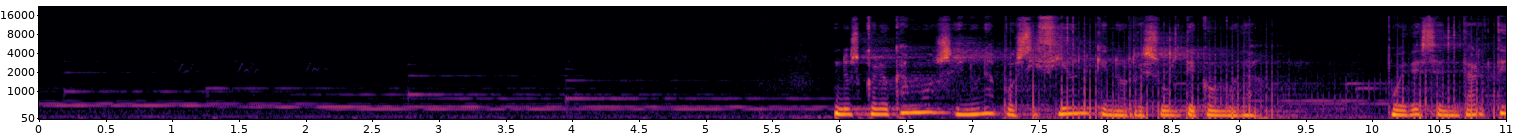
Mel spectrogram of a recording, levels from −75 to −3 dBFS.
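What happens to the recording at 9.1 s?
A low, robotic rattle at about 23.4 Hz runs through the sound, part of buffer tearing that starts at 7.21 s and lasts to the end. Writer and reader have slipped, so a small slice of each 2048-sample period replays audio roughly 150 ms old, with hard joins on both sides.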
